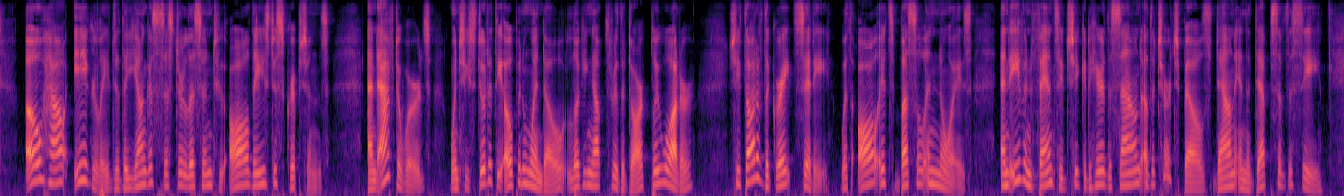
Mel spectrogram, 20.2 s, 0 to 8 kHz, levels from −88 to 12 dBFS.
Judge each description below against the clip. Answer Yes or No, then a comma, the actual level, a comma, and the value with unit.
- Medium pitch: Yes, medium, 175 Hz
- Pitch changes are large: Yes, wide, 5.7 semitones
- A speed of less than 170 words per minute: No, average, 175 wpm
